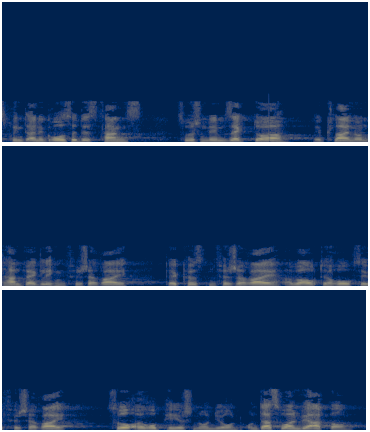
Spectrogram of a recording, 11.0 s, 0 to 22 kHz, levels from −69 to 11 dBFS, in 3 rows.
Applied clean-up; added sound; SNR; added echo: none; none; none; none.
